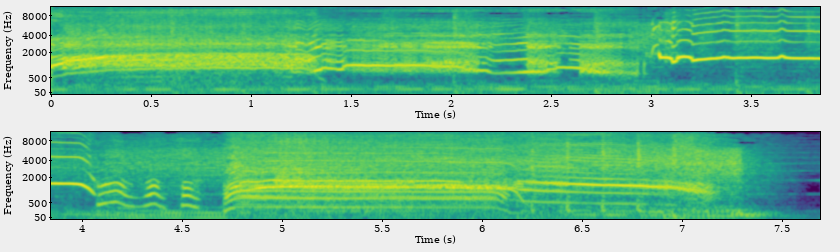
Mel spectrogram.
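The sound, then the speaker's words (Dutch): A voice imitates the scream from Munch's painting The Scream: a series of loud, drawn-out wails that waver and bend in pitch, one after another with no talking in between. “De schreeuw. Eindelijk. Voorzien van klank.”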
